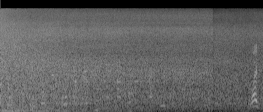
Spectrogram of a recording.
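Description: River water rushes and churns nearby.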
